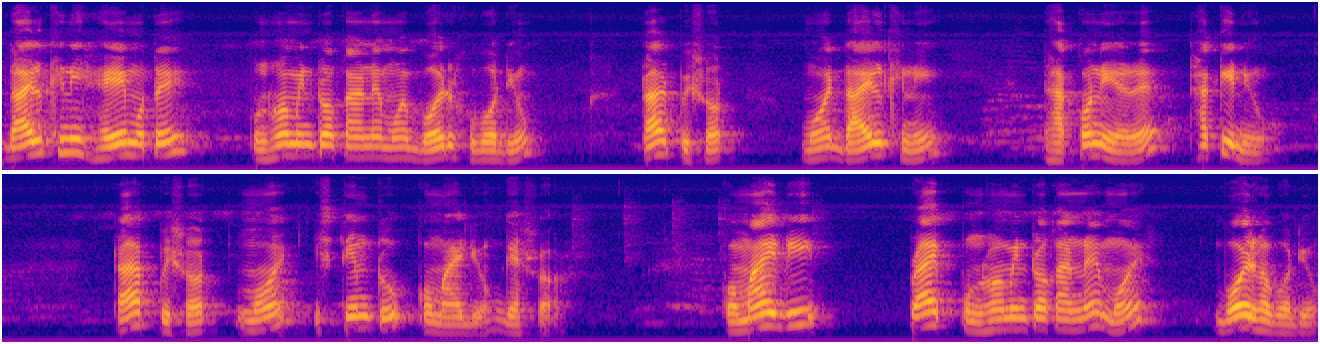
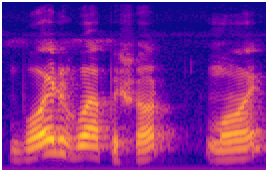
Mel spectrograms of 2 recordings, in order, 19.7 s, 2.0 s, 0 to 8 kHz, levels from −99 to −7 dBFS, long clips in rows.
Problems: background sounds at intervals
